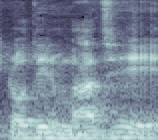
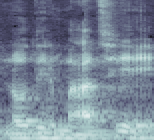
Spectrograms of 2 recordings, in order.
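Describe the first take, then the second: No difference in how they are said.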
